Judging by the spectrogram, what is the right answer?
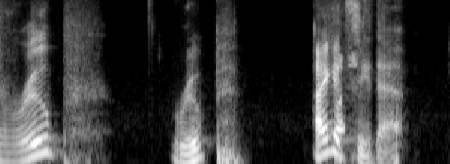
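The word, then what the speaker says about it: Roupp: Landon Raup is how it looks with the Giants, but is it not? His baseball reference says Roop.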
